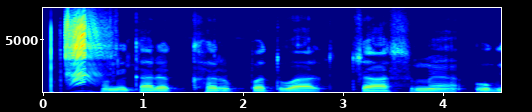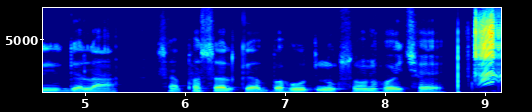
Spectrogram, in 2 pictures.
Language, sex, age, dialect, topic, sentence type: Maithili, male, 18-24, Angika, agriculture, statement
